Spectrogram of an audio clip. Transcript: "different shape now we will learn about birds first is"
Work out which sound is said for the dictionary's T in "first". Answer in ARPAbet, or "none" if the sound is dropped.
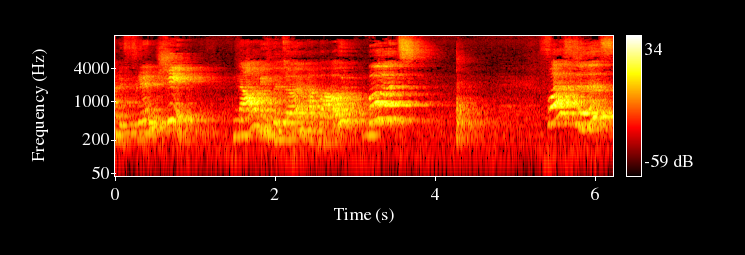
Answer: none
